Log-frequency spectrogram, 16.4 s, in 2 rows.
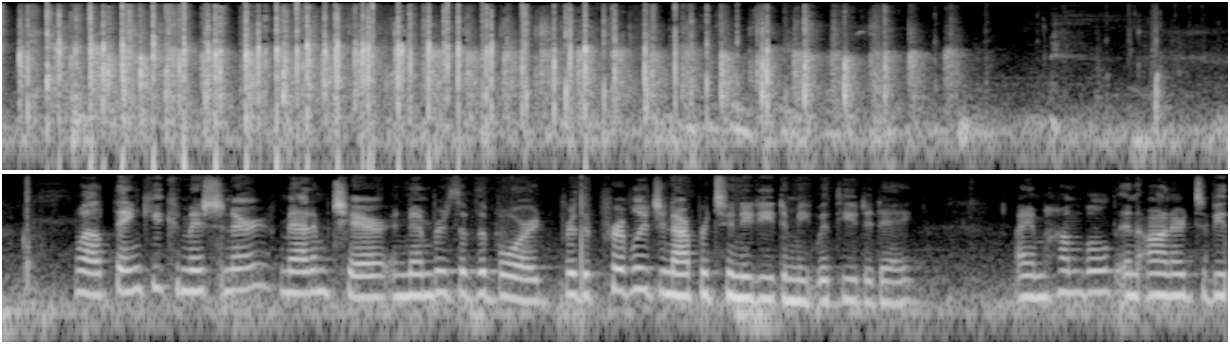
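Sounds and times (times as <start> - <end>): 
audience applause: 0.0 - 6.5
speech: 8.7 - 14.4, 15.0 - 16.3.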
